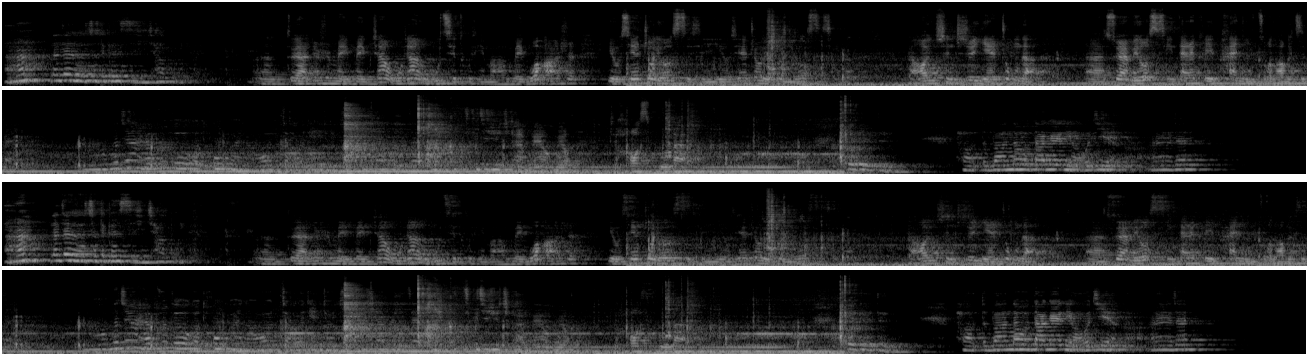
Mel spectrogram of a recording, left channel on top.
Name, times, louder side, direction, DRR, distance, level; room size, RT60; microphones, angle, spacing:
voice 1, 0.0-2.0 13.8-18.3 21.2-22.0 22.3-24.9, right 1 dB, 80° right, 1 dB, 7.5 m, -37 dB
voice 2, 2.5-8.5 9.1-10.5 10.8-13.4 18.1-20.3 21.2-21.4, left 2 dB, 65° left, 1 dB, 3.4 m, -38 dB
sound 1, 6.2-21.5, equal, 15° right, 3.4 m, -36 dB
20.5 x 18.5 x 7.7 m, 1.0 s
head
